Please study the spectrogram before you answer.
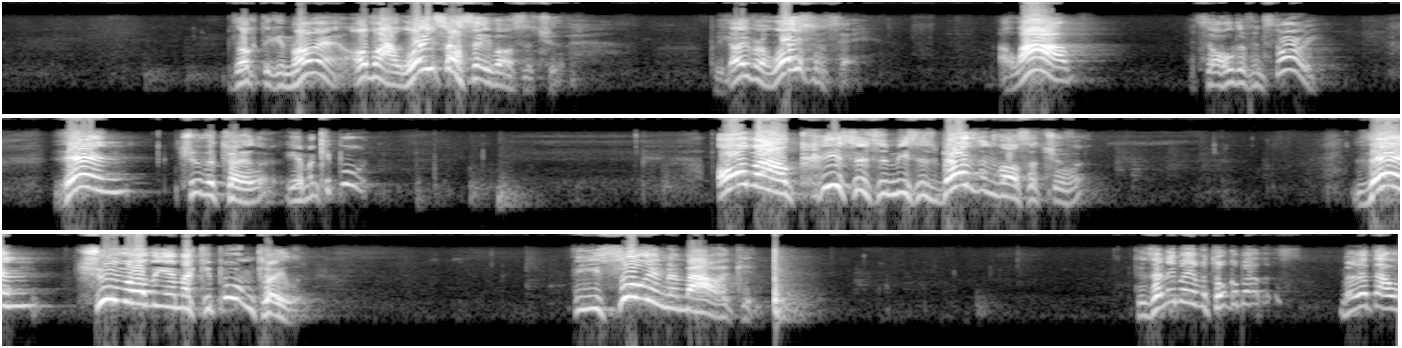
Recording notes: Shiur recorded in Yeshivas Ohr Reuven, Monsey, NY.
